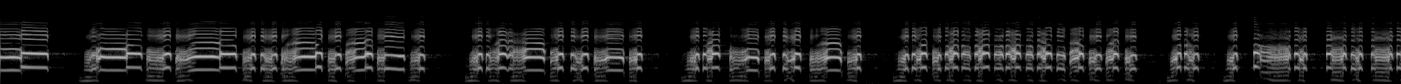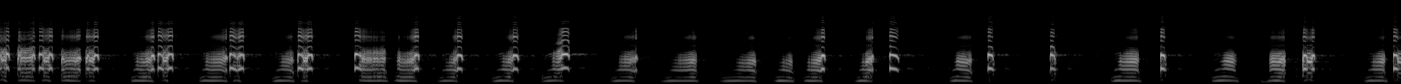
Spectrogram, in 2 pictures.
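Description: Reed Canada goose call blown by mouth in a short calling routine: fast runs of honks and clucks for about the first eleven seconds, then single short honks spaced out at about one or two a second.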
